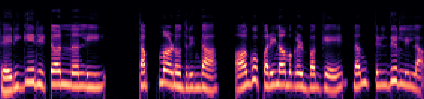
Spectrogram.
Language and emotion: Kannada, fearful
